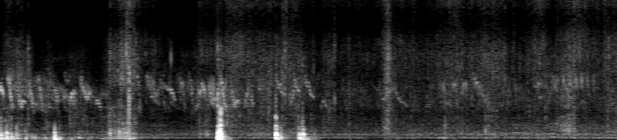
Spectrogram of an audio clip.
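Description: Honey bees buzz quietly around opened hives, a faint hum broken by a few sharp close wing flutters and passes.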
